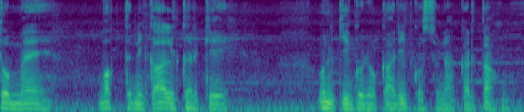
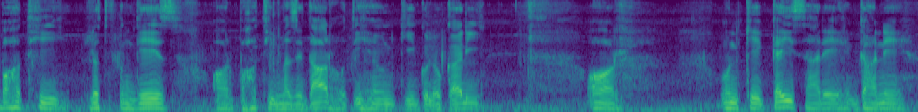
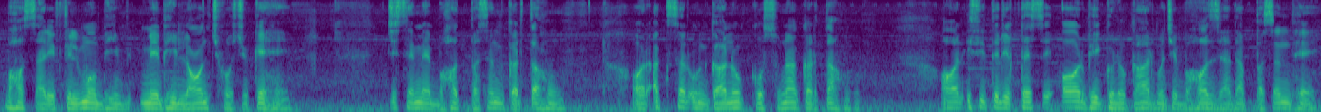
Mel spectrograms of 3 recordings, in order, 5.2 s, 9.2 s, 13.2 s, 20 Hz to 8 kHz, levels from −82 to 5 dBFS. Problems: constant background noise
